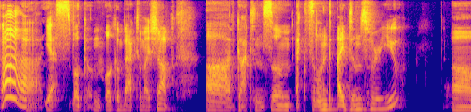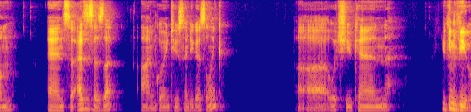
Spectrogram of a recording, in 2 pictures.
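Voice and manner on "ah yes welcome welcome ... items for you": put-on old-man voice with swooping pitch. Game master voicing Balvo welcoming the players back to his shop, old man voice. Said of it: "hunched, old, old kind of skinny man".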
